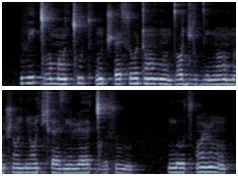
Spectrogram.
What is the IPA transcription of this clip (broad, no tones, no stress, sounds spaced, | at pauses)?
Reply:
v e ɡ͡ǀ ɔ m ɔ̃ ǀ u t͡sʼ ũ t͡ʃʼ ɜ s o ʈ ɔ̃ v õ d̪ ɔ d͡ʑ u d̪ e ŋ ɔ̃ m õ ʂ ɔ̃ ʎ ɔ̃ t͡ɕʰ ɜ z ẽ ɭ ɜ ɡ͡ǀ o s u | ŋ o t͡sʼ ɔ̃ ɭ õ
